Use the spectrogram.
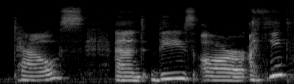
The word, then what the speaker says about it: Taos: do like to sell the brand is taos we have a taos a city in new mexico so that is the way i pronounce it taos and these are i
